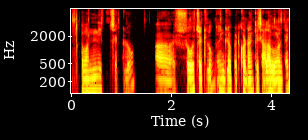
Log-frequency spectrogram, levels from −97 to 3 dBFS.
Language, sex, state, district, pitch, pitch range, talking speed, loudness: Telugu, male, Telangana, Nalgonda, 115 Hz, 110-120 Hz, 125 wpm, -20 LUFS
